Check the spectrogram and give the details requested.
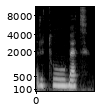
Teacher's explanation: Rütubətdə rütubət u uzanır.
